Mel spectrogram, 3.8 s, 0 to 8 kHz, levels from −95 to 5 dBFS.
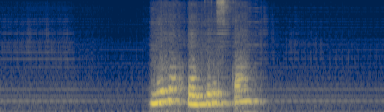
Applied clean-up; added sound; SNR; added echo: neural separator model SepFormer DNS4.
